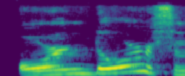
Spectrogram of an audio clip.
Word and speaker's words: Orndorff: We got WrestleMania 1, Hulk Hogan and Mr. T versus Roddy Piper and Orndorff.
